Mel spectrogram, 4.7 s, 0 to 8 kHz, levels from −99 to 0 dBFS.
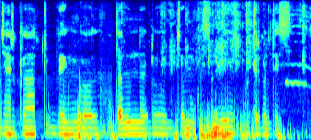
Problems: constant background noise, low volume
